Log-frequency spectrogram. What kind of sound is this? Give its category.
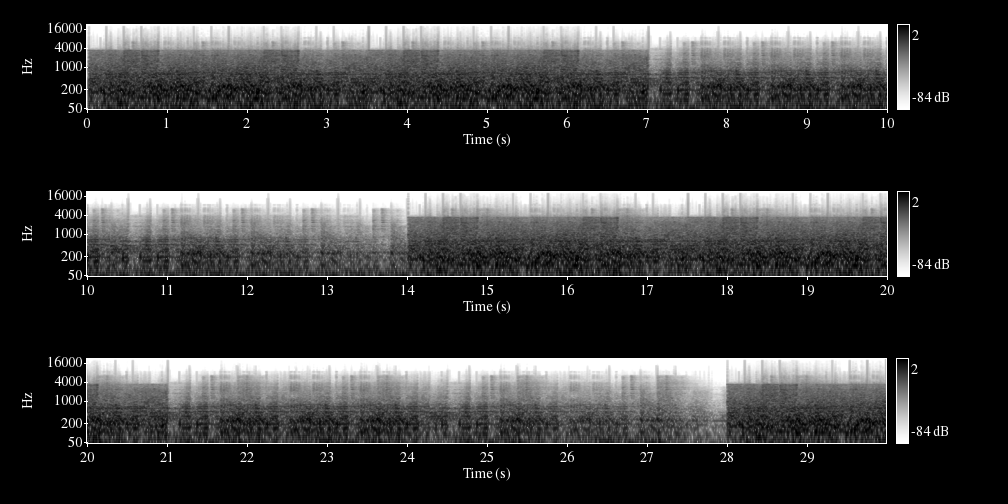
Music > Multiple instruments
